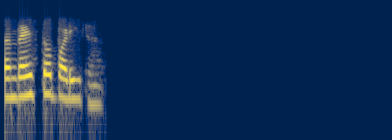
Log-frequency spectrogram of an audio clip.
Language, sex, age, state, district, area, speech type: Gujarati, female, 18-30, Gujarat, Anand, urban, conversation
